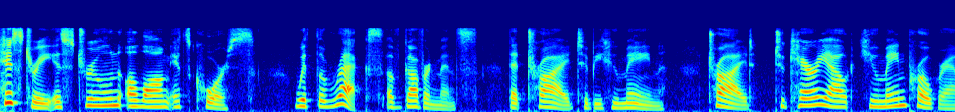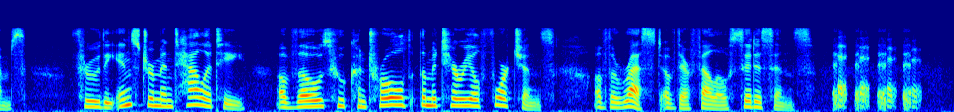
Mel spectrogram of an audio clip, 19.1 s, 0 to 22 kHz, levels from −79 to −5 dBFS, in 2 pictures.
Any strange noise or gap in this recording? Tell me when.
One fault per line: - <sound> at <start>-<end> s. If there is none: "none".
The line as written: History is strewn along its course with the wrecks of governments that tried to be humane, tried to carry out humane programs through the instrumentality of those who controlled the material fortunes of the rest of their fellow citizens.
- laugh at 17.9-18.8 s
